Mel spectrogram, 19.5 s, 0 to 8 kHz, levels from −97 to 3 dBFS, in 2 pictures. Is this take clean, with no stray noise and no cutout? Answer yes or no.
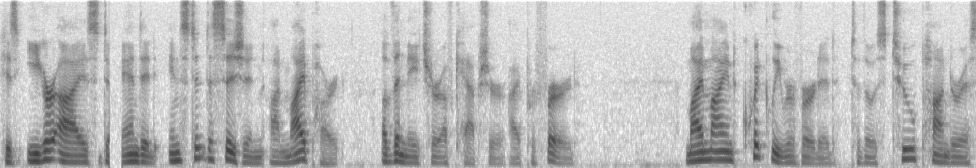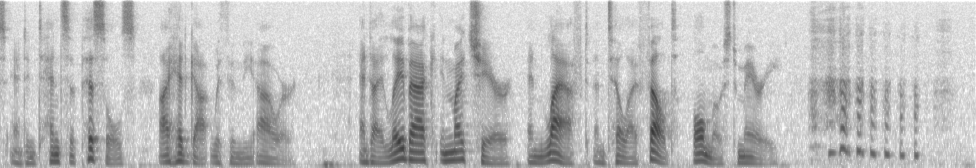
no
